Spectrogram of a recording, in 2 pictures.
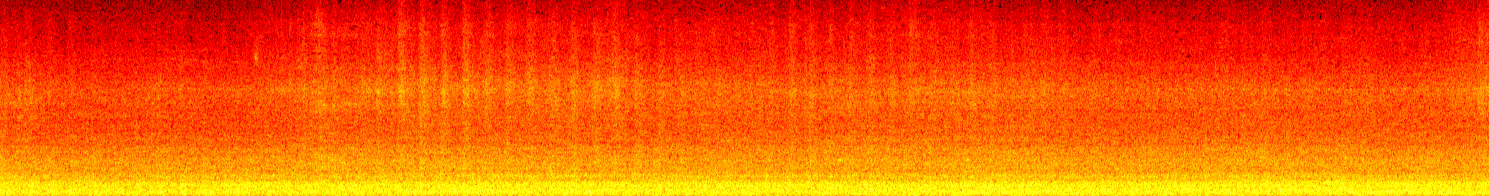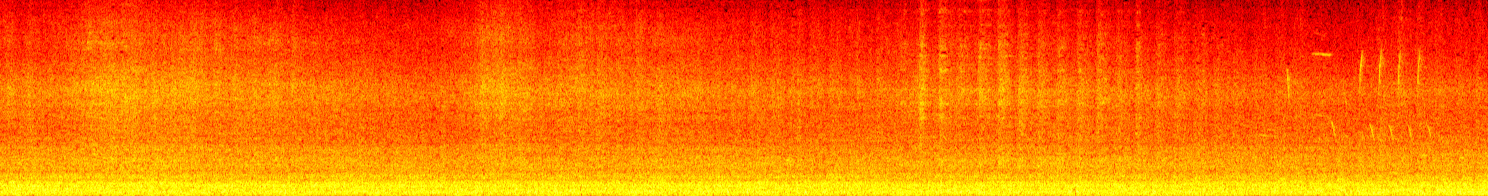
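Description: Freight cars of a long mixed freight train rolling past at steady speed: a continuous, even rumble of steel wheels on rail.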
